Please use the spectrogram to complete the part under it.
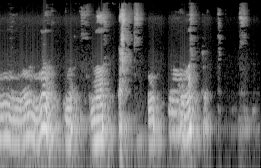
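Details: Two playful Shih Tzus, a five-year-old mother and her gray one-year-old daughter, play indoors, giving short bursts of whiny, growling grumbles with rising and falling tones, while a woman tells them to stop and music plays softly.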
